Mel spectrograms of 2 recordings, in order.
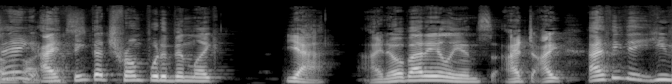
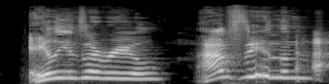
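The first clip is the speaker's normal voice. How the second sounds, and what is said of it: Imitates another person's voice. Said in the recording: “doing your Trump impersonation”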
